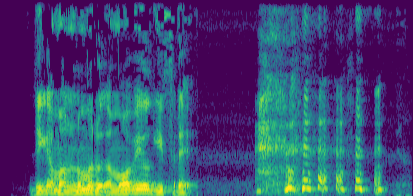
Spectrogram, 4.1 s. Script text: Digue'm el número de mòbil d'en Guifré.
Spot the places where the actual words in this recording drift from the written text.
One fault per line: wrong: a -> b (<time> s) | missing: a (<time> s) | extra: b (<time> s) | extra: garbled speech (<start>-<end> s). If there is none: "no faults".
missing: d'en (1.5 s)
